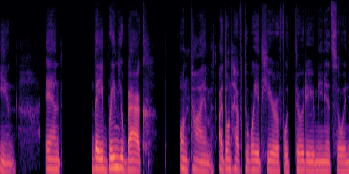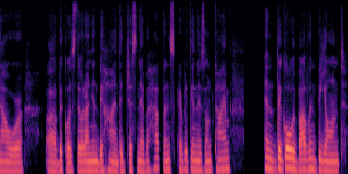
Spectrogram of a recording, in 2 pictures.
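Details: Adult speaker; typical speech.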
